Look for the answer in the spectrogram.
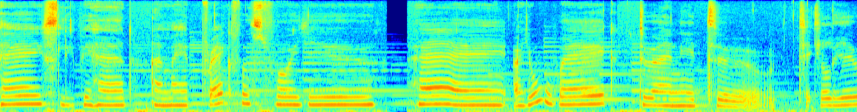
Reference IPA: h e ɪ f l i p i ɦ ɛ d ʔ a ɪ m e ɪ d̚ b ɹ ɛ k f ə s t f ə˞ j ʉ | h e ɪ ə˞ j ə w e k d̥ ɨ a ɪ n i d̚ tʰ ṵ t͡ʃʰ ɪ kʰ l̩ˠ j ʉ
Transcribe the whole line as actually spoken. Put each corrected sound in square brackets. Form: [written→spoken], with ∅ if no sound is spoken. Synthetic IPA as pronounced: h e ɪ [f→s] l i p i ɦ ɛ d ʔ a ɪ m e ɪ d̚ b ɹ ɛ k f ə s t f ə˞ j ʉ | h e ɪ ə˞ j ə w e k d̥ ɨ a ɪ n i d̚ tʰ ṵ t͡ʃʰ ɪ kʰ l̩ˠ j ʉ

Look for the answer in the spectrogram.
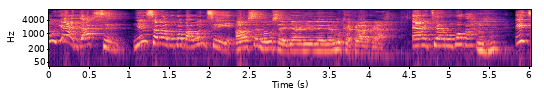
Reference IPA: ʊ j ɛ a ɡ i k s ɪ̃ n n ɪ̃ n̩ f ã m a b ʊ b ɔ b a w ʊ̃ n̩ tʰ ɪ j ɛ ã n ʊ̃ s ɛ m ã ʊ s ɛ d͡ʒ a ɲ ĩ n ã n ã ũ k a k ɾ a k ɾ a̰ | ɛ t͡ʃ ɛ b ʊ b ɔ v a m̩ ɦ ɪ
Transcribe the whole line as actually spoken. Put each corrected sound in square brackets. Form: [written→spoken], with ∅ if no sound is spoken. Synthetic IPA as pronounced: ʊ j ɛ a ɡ [i→a] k s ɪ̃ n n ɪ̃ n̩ [f→s] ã m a b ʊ b ɔ b a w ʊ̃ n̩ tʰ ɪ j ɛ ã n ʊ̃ s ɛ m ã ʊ s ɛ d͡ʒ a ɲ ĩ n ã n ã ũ k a k ɾ a k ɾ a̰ | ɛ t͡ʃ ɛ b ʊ b ɔ [v→b] a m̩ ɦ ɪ

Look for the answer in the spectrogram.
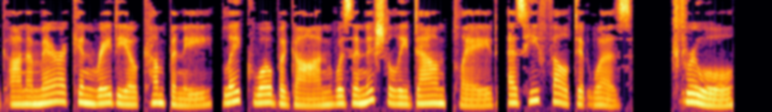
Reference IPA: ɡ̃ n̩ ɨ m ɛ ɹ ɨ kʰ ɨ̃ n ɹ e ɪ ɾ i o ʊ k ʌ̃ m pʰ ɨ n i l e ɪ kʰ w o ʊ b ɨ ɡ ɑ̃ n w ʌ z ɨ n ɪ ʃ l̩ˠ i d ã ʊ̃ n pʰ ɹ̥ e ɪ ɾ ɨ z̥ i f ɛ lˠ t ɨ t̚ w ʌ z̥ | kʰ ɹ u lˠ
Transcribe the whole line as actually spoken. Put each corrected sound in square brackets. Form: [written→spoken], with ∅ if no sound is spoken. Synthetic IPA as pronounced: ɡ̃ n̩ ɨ m ɛ ɹ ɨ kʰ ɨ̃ n ɹ e ɪ ɾ i o ʊ [k→kʰ] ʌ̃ m [pʰ→p] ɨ n i l e ɪ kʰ w o ʊ b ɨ ɡ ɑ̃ n w ʌ z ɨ n ɪ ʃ l̩ˠ i d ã ʊ̃ n pʰ [ɹ̥→l̥] e ɪ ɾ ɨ z̥ i f ɛ lˠ t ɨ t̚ w ʌ z̥ | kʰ ɹ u lˠ

